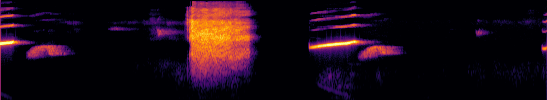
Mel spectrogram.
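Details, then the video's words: Female Oriental magpie-robin singing as a lure for lazy, quiet males. Clear upward-sliding whistles, each trailed by a short lower slurred note, with a harsh rasping burst between them. "SIULAN MAUT DARI KACER BETINA . PANCINGAN AMPUH KACER LELET DAN MALAS BUNYI"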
